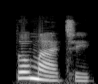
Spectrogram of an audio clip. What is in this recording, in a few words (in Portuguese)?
"tomate", portugues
